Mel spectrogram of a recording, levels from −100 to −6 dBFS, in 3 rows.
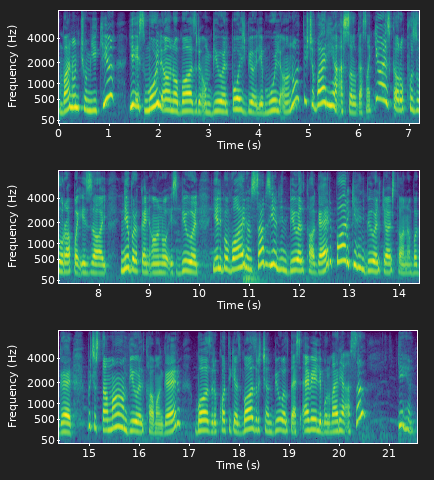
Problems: constant background noise, background conversations at intervals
